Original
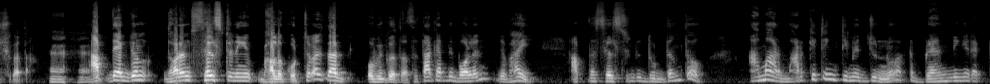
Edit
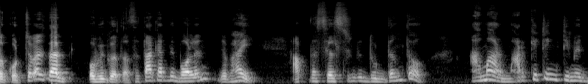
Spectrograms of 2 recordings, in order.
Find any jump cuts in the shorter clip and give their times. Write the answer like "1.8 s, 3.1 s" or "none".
none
